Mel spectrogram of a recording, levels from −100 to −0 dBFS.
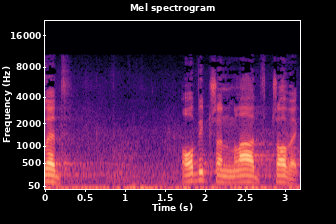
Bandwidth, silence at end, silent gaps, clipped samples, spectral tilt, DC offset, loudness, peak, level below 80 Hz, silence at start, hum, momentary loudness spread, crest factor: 10 kHz; 0 s; none; under 0.1%; -6 dB/octave; under 0.1%; -20 LUFS; -4 dBFS; -44 dBFS; 0 s; none; 9 LU; 18 dB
